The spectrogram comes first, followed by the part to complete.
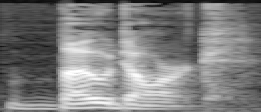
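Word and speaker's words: Bois d'Arc: Uh, that's why Missouri has towns like boys pronounced Bodark.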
